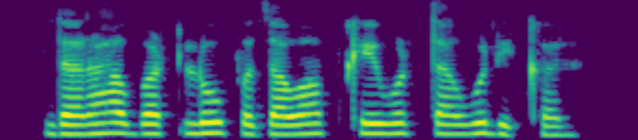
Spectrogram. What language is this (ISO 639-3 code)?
pus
